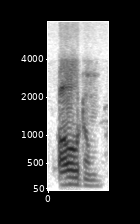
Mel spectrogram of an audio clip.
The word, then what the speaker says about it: Oldham: I pronounce it as it's pronounced in the dictionary. Silent H.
